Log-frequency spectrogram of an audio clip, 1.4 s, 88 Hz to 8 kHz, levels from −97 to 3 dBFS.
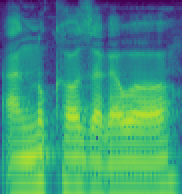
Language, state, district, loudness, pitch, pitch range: Kokborok, Tripura, Dhalai, -14 LUFS, 100 Hz, 95-105 Hz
